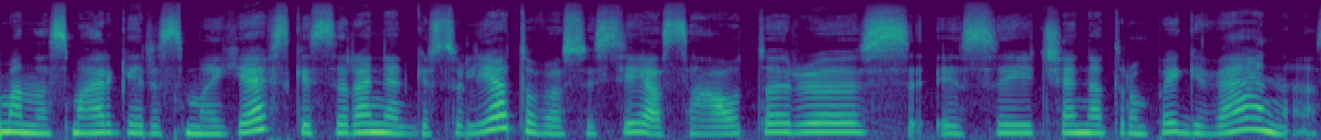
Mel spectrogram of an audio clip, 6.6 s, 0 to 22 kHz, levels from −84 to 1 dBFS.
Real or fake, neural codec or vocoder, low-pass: real; none; 19.8 kHz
